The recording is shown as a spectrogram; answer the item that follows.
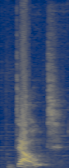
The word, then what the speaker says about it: doubt: s-y-m-b-o-l symbol a-m-b-i-g-u-o-u-s ambiguous the b is silent before the letter t as in debt d e b t doubt d-o-u-b-t subtle s-u-b-t-l-e data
